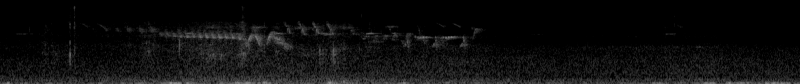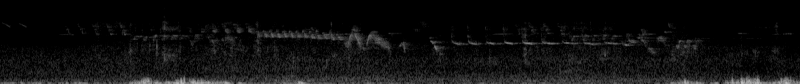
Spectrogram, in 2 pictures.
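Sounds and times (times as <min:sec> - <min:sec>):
songbird singing fast chirps: 0:00.0 - 0:05.6, 0:06.5 - 0:16.0
low microphone rumble: 0:07.4 - 0:12.5.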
